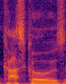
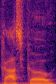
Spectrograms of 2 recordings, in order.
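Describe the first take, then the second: First: The word ends with an added s sound. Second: The word ends without an s sound. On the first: The speaker calls it wrong. "Sometimes I got friends that say Costco's" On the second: The speaker calls it right. "it's Costco"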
